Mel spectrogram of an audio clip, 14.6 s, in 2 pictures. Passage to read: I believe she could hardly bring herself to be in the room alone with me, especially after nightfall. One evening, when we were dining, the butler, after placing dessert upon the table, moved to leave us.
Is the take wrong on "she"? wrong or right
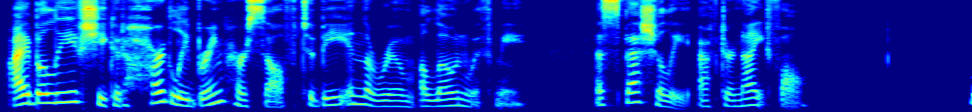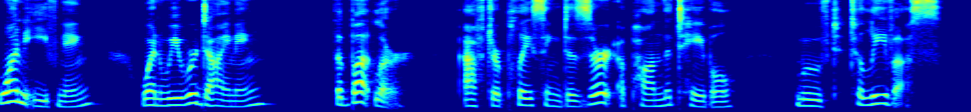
right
